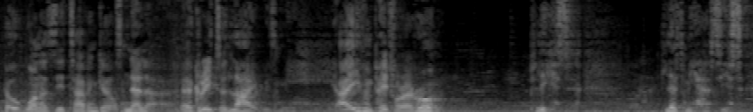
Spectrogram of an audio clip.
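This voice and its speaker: A man's voice: medium pitch, big pitch swings, normal speed, a little hiss or hum. An actor playing a naive, hapless runaway mage in his twenties in a video game, nervous and stammering, with boyish bluster. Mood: pleading. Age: 20s. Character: hapless, naive young runaway mage, would-be ladies' man.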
